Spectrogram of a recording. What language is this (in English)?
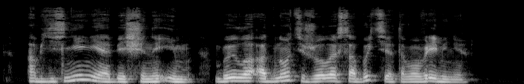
Russian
